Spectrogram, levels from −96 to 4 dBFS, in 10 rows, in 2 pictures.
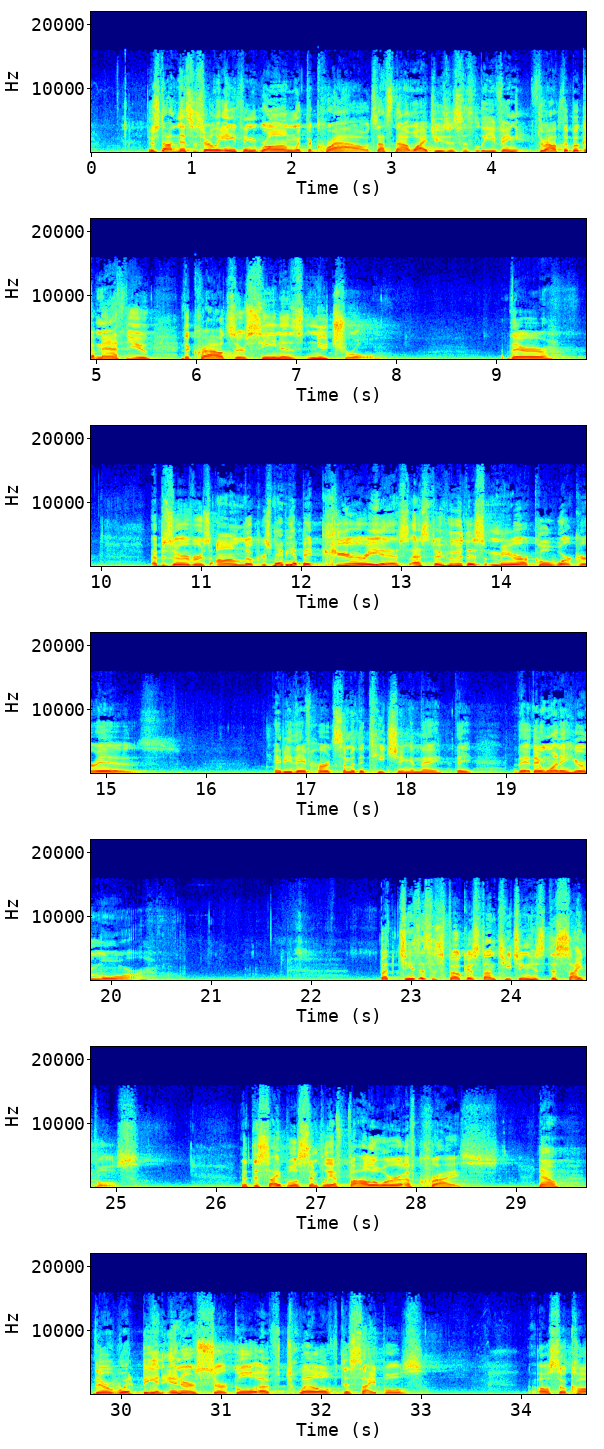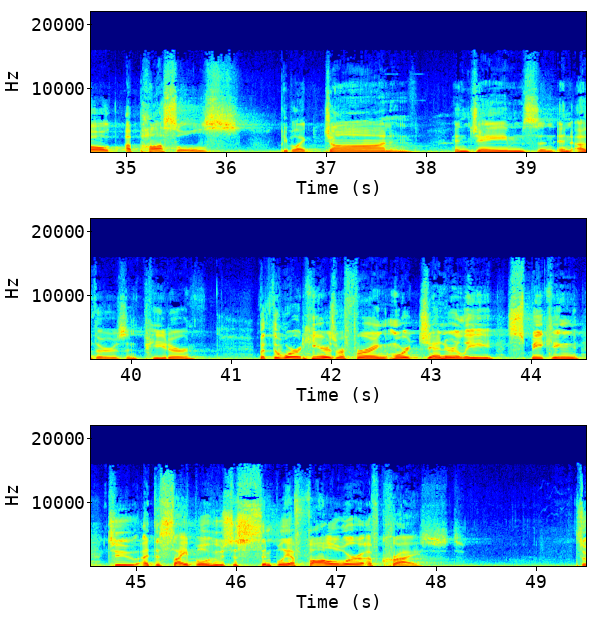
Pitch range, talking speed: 145-190 Hz, 140 wpm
